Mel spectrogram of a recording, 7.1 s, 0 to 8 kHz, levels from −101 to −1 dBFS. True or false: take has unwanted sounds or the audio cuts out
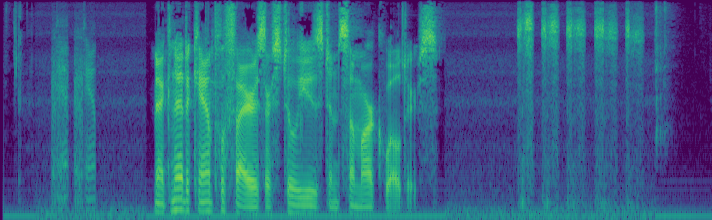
true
